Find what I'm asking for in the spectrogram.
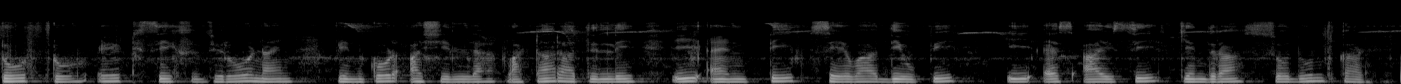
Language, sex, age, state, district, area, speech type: Goan Konkani, male, 30-45, Goa, Quepem, rural, read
